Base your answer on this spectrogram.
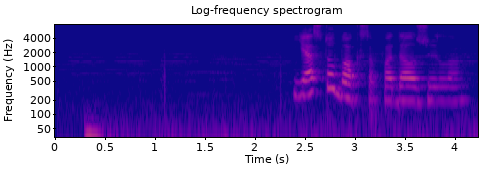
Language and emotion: Russian, neutral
